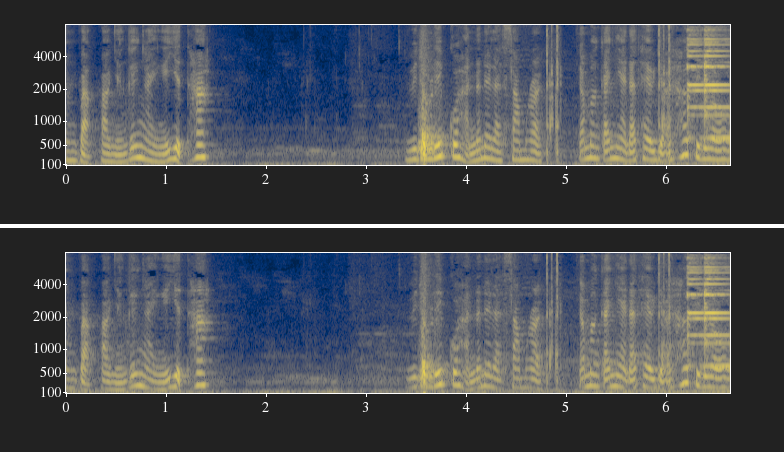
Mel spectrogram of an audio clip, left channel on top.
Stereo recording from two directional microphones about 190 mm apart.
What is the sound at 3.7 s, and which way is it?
A woman's voice, 35° left (ahead or behind).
